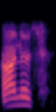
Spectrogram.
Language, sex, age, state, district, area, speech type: Kashmiri, male, 18-30, Jammu and Kashmir, Kupwara, rural, conversation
